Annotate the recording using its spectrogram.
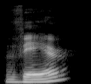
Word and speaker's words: Vor: The official spelling in the English version is V-O-R, which, okay, if we went by English pronunciation, it would be Vor. That's what it would be if it was English pronunciation. That's not to say it's not Vor, but in the Japanese pronunciation, according to the katakana that they use, it's more along the lines of Ver.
